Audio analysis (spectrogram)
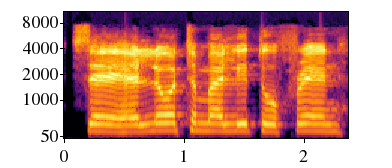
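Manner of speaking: slow, high, loud gangster line; movie quote. Acted. Introducing his toy to viewers, slow and loud. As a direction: boom it out like the film.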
